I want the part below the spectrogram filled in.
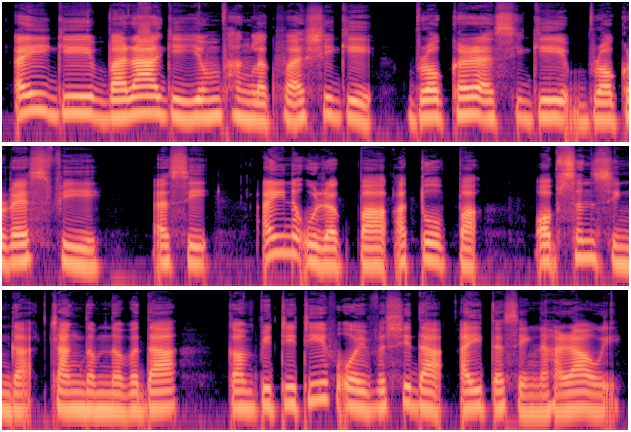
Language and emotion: Manipuri, happy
